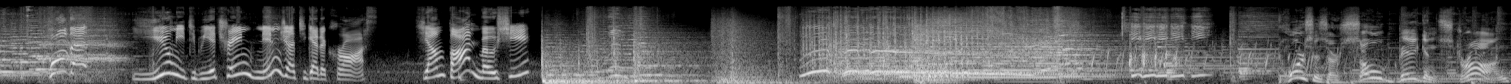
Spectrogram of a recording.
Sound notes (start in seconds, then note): 11.3 giggling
